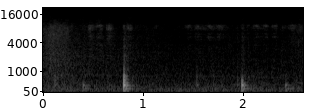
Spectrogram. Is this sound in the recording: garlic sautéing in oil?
no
